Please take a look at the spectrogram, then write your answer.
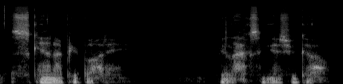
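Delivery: hushed body-scan guidance; guided meditation whisper. Acted.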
